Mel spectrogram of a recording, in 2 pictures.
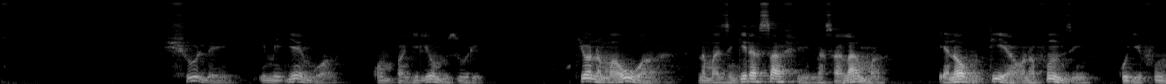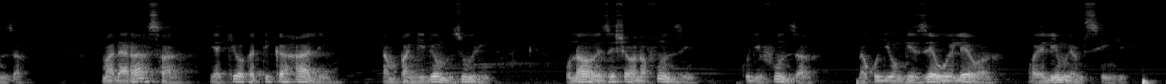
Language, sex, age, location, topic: Swahili, male, 25-35, Dar es Salaam, education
